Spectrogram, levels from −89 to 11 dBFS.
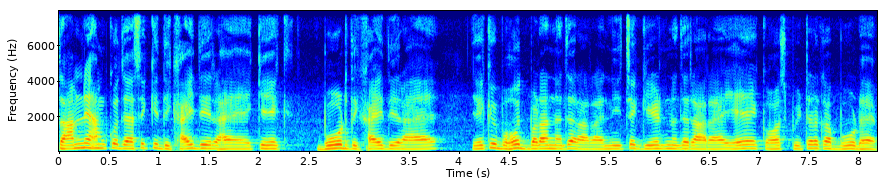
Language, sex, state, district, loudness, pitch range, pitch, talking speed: Hindi, male, Bihar, Araria, -16 LUFS, 175-195 Hz, 185 Hz, 280 wpm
